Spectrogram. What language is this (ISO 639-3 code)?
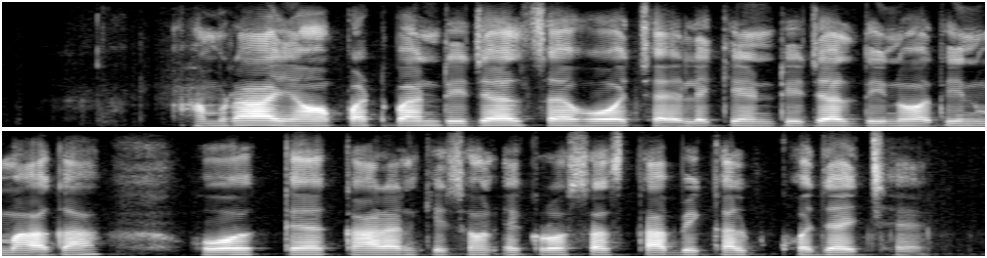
mai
